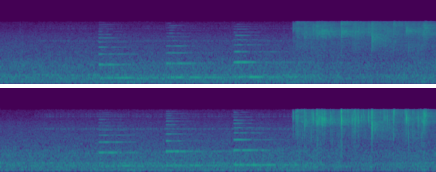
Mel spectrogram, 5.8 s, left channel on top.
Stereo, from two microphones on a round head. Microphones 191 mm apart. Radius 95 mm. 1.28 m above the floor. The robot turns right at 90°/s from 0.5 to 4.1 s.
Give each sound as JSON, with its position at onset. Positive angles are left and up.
{"t": 1.3, "sound": "a ringtone", "side_deg": 20, "distance_m": 1.1}
{"t": 3.9, "sound": "crumpling", "side_deg": -30, "distance_m": 0.5}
